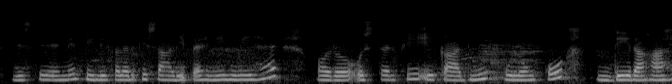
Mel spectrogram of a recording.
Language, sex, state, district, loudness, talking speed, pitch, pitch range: Hindi, female, Jharkhand, Jamtara, -33 LUFS, 170 wpm, 210 Hz, 205-230 Hz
